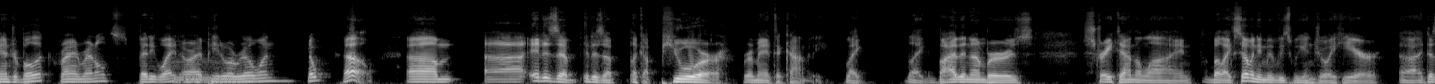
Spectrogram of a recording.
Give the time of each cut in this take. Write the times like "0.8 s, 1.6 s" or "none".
none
